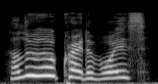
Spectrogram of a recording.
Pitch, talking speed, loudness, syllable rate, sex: 320 Hz, 150 wpm, -13 LUFS, 4.6 syllables/s, female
